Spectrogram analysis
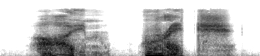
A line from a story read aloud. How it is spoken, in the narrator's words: lowering his voice to a whisper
